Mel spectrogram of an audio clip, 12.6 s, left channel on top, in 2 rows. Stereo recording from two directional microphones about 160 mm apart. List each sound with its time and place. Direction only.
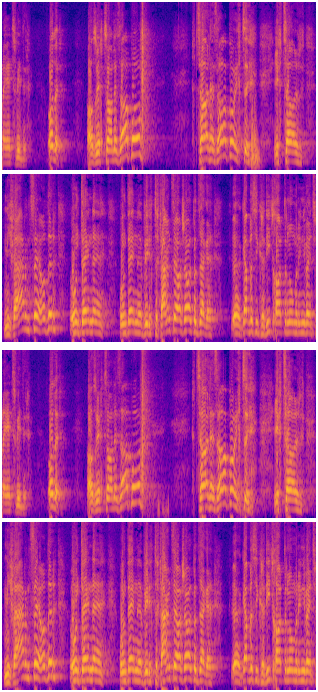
0.0 s speech: 15° right (ahead or behind)
1.9 s speech: 15° left (ahead or behind)
3.9 s speech: 10° right (ahead or behind)
4.4 s a man's voice: centre (ahead or behind)
10.9 s speech: 10° left (ahead or behind); by 12.5 s 10° right (ahead or behind)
